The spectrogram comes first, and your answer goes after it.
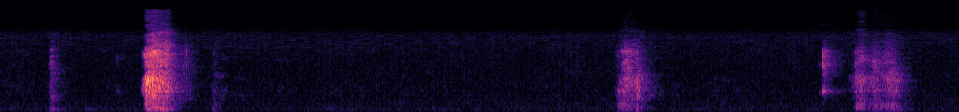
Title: Dog cough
